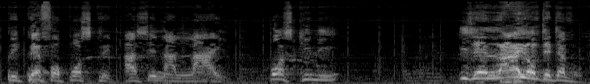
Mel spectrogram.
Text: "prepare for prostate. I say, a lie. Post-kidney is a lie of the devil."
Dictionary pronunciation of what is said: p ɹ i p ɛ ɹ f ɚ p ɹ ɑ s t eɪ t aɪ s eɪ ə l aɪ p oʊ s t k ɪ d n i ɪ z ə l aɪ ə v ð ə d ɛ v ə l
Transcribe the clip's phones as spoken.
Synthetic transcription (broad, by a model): p ɹ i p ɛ f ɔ p ɑ s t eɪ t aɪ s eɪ ə l aɪ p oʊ s k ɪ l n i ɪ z ə l aɪ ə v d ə d ɛ v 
